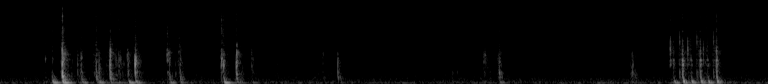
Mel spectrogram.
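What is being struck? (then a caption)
Mechanical keyboard with plastic keycaps. Fingertips type at a slow pace on a compact, white-cased mechanical keyboard with cat-themed plastic keycaps. Short, dry clacks come in uneven bursts: a cluster near the start, scattered single presses in the middle, and a quick flurry at the end, with brief pauses between them.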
